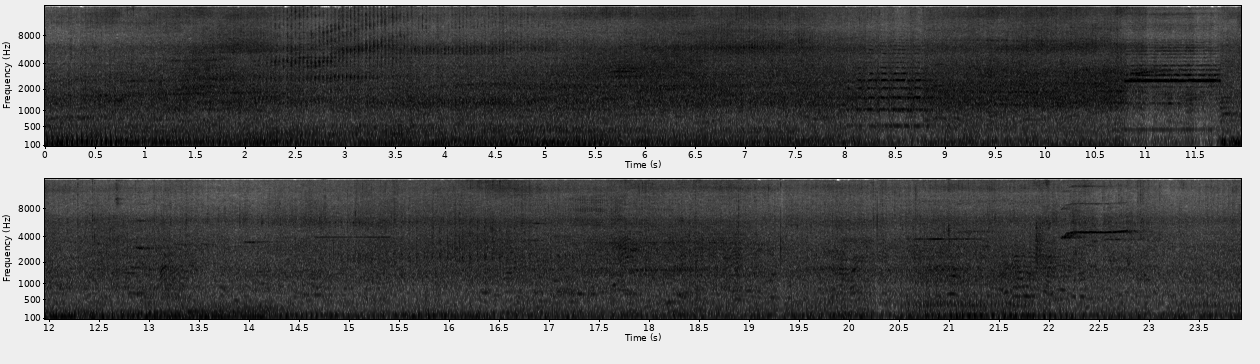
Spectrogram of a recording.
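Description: Street noise with indistinct voices and passing vehicles. A vehicle horn sounds briefly about eight seconds in, and a short, louder high tone follows around eleven seconds, after which the sound changes abruptly.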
